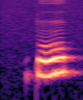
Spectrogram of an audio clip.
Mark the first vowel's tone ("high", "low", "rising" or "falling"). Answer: rising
